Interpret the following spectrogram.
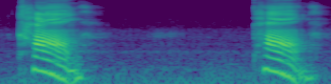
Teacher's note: o stock here we have a l before an m so the a will have the broad a sound of a and the L will be silent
